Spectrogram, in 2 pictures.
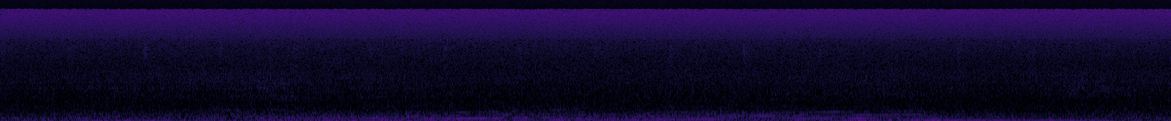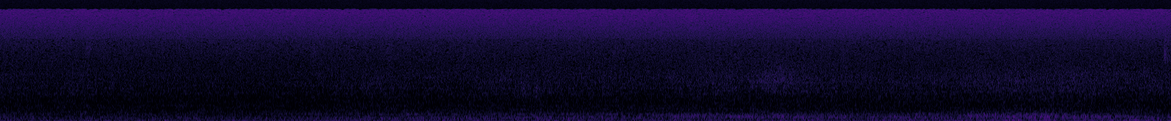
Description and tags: Studio room tone spaced pair
Room tone captured from a large studio using a spaced pair of mics. Light traffic can be heard through a garage door that's in the studio.
room, studio, tone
